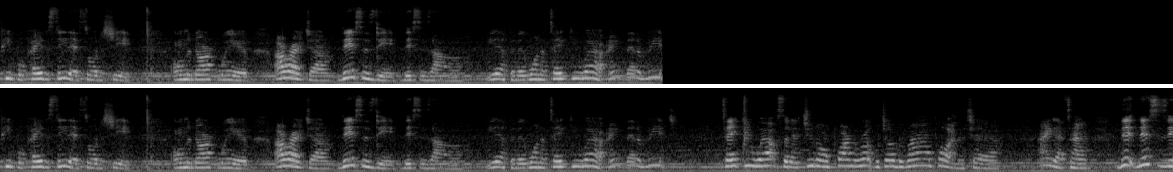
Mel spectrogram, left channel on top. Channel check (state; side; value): drops out; left; at 6.7 s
